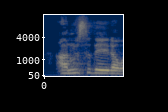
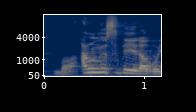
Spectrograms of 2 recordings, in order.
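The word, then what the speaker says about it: Agnus Dei: 아누스데이라고 하는 앙누스데이라고 이야기하기도 하고 아누스데이라고 이야기하기도 하는데, 이 아누스데이 혹은 앙누스데이라고 하는 이것은 라틴어 발음들이에요.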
